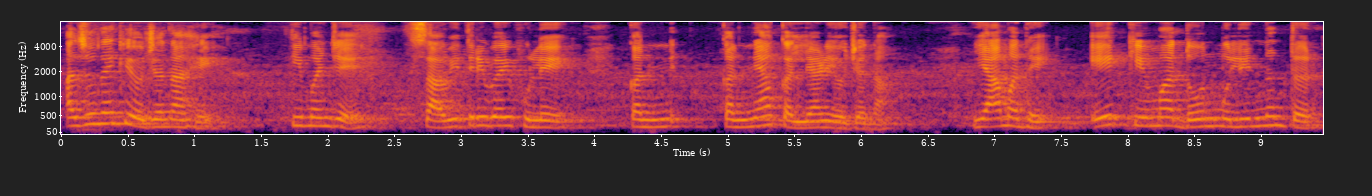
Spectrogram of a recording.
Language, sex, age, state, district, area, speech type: Marathi, female, 60+, Maharashtra, Pune, urban, spontaneous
